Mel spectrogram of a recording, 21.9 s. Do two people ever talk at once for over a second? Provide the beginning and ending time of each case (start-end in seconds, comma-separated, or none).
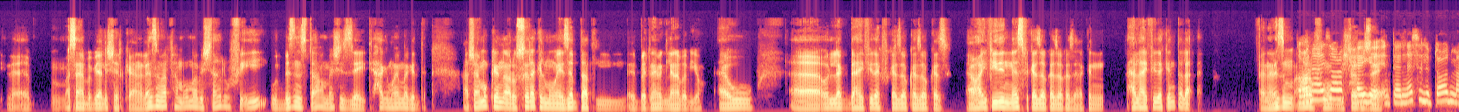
19.5-20.8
